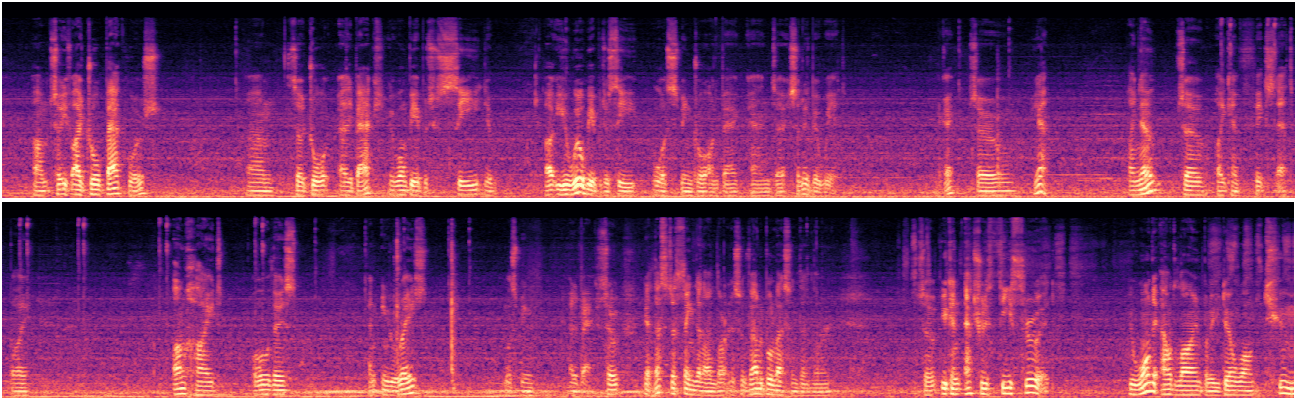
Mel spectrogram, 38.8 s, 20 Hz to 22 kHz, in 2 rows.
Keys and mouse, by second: 4.6-6.6 middle drag, 8.4-14.3 middle drag, 15.0-17.1 middle drag, 18.2 click, 18.9 click, 19.6 click, 20.5 click, 21.8 drag, 23.1 click, 24.0-24.8 middle drag, 25.4-26.1 shift+middle drag, 26.4-27.0 middle drag, 30.1-31.7 drag, 32.8 click, 37.4 click.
